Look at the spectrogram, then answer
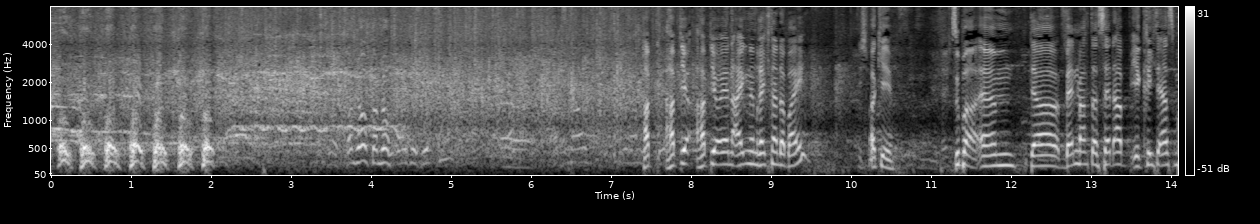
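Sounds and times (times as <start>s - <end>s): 
audience applause: 0.0s - 8.8s
speech: 0.1s - 2.4s, 3.7s - 6.5s, 7.4s - 14.0s.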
